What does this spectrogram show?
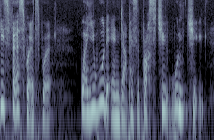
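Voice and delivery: choked-up voice, on the verge of crying. Recounting the first words someone said to them, choking up, about to cry. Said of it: "sorry, I'm going to cry".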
